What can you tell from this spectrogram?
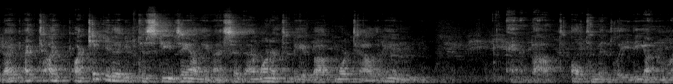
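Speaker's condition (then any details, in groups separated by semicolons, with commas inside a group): No condition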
